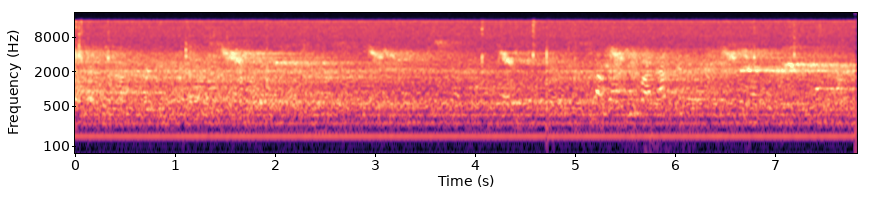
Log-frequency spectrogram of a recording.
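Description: Sports shoes squeak on a hard court in an echoing hall.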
